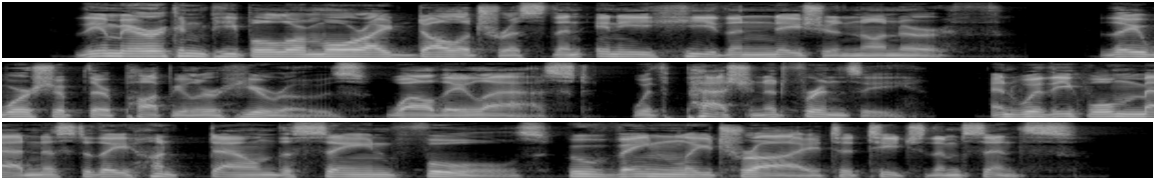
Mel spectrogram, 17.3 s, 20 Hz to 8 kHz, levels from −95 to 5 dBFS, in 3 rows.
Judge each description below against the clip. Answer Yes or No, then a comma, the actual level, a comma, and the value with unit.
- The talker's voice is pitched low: Yes, low, 110 Hz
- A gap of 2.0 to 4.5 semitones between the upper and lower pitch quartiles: Yes, average, 3.9 semitones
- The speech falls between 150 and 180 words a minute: No, average, 140 wpm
